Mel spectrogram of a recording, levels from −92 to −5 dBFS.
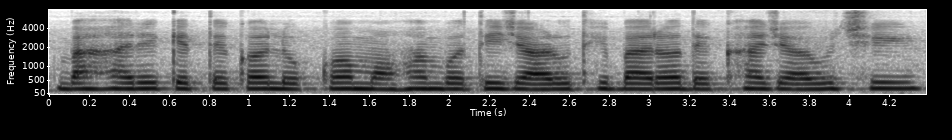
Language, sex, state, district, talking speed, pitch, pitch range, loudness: Odia, female, Odisha, Nuapada, 95 wpm, 200 Hz, 195-205 Hz, -14 LUFS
